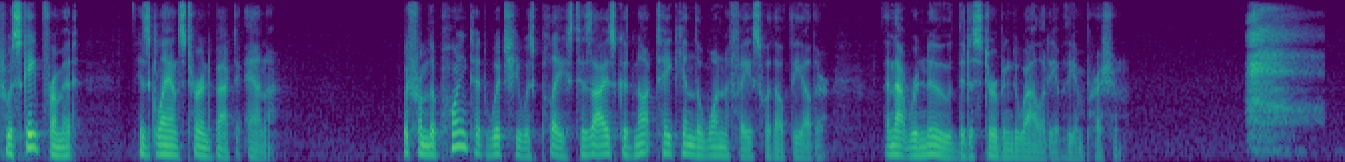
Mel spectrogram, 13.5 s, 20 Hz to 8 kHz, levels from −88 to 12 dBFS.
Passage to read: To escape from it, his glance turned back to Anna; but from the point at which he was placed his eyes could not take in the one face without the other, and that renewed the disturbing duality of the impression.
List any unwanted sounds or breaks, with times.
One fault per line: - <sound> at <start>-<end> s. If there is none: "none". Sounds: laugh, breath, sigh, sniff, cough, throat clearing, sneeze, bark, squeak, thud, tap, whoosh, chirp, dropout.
- sigh at 12.4-13.2 s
